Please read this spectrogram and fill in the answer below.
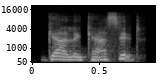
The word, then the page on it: gallic acid: Indian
